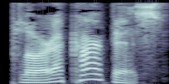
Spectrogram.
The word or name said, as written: pleurocarpous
